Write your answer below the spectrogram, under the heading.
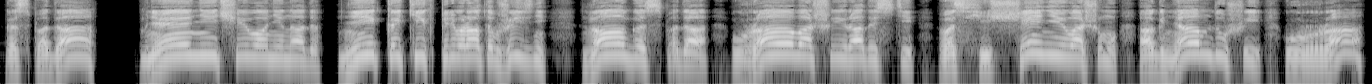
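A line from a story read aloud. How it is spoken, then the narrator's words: Man shouting. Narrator (Russian): длинный лысый чиновник и кричал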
